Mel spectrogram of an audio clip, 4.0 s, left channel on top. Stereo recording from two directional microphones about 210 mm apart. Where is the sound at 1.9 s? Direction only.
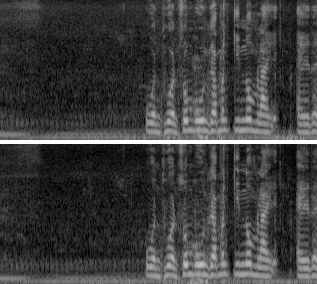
15° right (ahead or behind).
